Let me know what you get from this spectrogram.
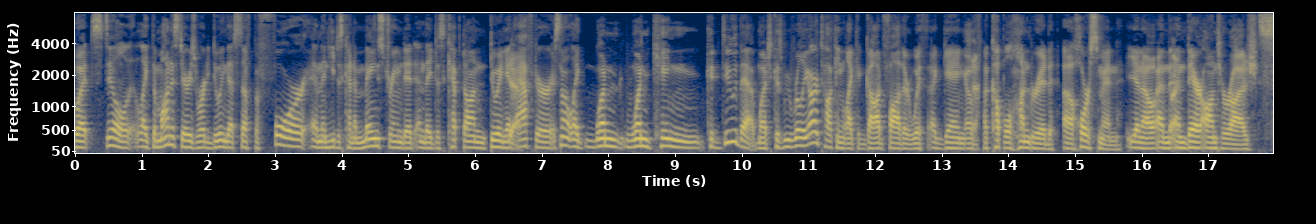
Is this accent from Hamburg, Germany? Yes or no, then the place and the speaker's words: no; Bavaria, Germany; I know I grew up in Bavaria, and I know they're very proud of their heritage.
